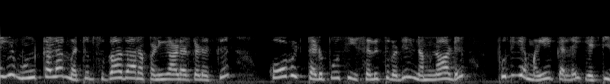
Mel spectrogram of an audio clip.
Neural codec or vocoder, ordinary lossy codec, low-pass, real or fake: codec, 44.1 kHz, 7.8 kbps, DAC; none; 3.6 kHz; fake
